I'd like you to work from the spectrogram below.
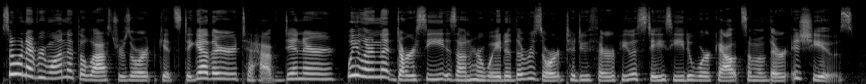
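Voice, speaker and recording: A woman's voice: medium pitch, expressive, fairly quick, hardly any pauses, a bit bright, clean tone. A woman host giving casual, chatty, gossipy commentary on reality TV with a wry edge.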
